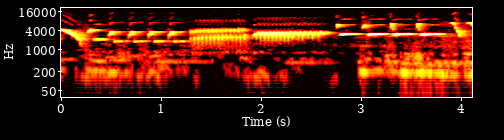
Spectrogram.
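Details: Canary singing a varied song: a fast repeated high trill, then a long buzzy rolling passage, then clear high whistled notes and quick chirps, each phrase in a new rhythm.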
